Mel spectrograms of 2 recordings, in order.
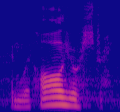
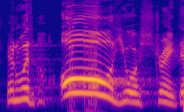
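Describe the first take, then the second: First: Quiet close. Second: Loud, ringing declamation; proclaimed. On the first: Preacher ending the recitation, suddenly soft. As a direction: let the last line fall softly. Same words dropped to low voice. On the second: Preacher reciting Jesus' command, booming it out. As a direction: call it out with full force. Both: Acted.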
